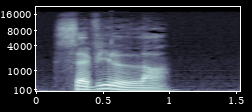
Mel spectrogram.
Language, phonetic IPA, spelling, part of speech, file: Polish, [sɛˈvʲilːa], Sewilla, proper noun, Pl-Sewilla.ogg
